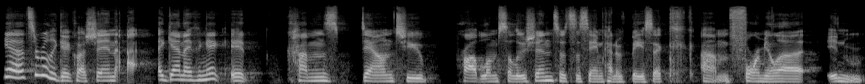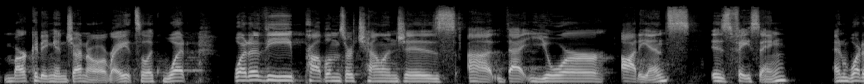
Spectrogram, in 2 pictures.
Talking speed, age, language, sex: 165 wpm, 20-39, English, female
